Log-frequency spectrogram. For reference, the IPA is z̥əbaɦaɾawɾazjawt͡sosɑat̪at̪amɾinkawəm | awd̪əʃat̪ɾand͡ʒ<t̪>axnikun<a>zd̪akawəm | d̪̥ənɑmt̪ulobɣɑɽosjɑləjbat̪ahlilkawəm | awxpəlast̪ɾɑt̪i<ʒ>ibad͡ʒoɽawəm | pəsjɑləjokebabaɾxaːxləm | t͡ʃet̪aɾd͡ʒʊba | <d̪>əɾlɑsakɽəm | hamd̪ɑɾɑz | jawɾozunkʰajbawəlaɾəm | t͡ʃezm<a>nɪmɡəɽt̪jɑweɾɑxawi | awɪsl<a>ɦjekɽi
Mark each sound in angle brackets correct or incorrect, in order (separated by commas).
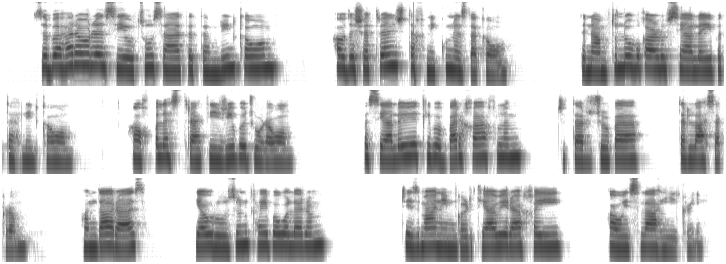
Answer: correct, correct, correct, incorrect, incorrect, incorrect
